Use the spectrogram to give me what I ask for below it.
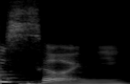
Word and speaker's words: Ysani: E eu falo Isani ou Isane? Isane. Isane. Isane. A pronúncia é correta, segundo a minha cultura.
